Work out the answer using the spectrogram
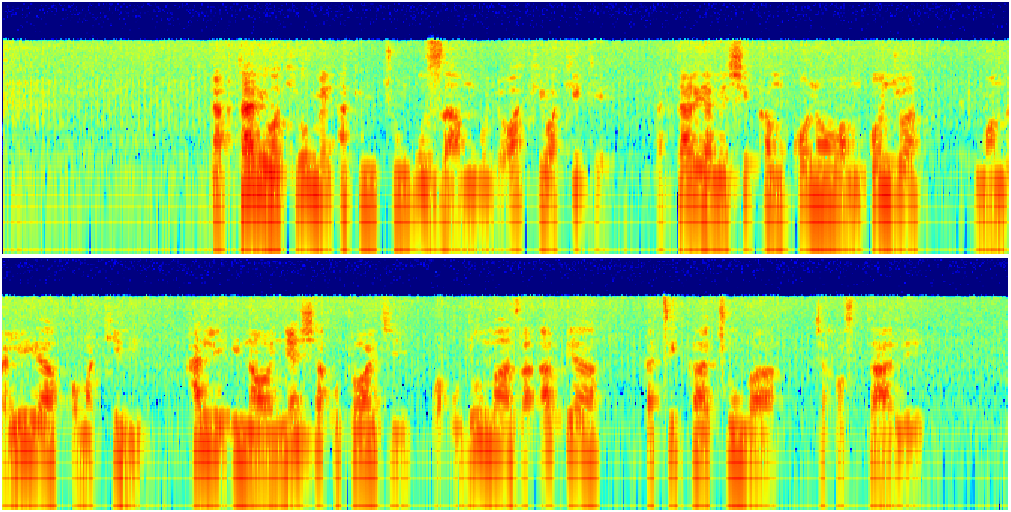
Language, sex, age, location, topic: Swahili, male, 25-35, Kisumu, health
